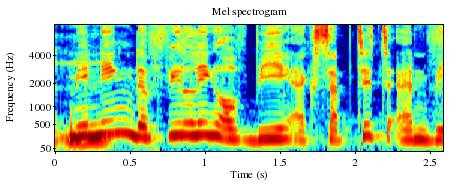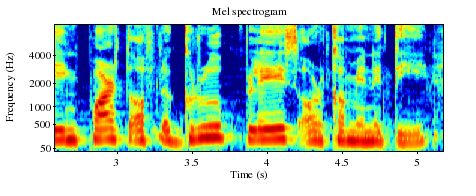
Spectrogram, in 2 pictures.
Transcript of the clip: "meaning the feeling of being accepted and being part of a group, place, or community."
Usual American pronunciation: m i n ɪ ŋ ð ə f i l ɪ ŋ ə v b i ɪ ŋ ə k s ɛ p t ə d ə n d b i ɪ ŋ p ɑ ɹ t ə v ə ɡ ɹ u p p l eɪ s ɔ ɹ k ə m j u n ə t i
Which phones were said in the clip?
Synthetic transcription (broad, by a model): m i n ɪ ŋ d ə f i l ɪ ŋ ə f b i ɪ ŋ ə k s ɛ p t ə d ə n b i ɪ ŋ p ɑ ɹ t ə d ə ɡ ɹ u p p l eɪ s ɔ ɹ k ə m j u n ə t i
